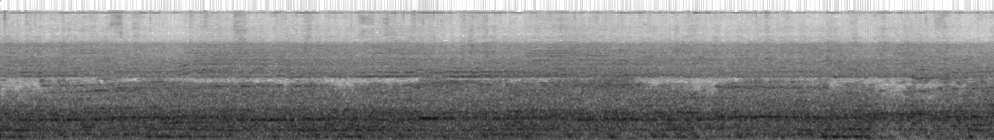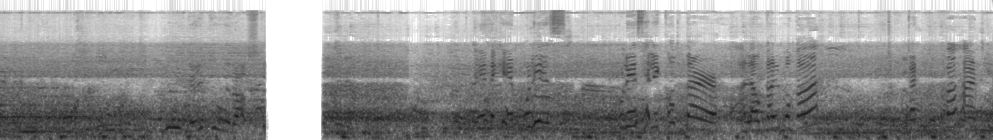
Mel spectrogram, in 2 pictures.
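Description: A large stadium crowd sings and chants outdoors.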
